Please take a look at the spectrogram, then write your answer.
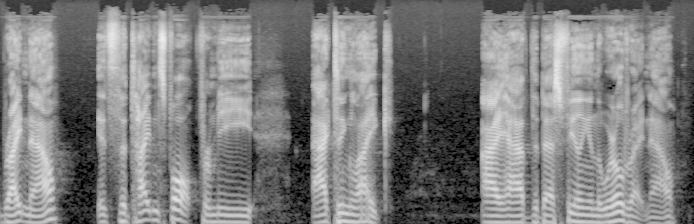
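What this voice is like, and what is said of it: Hoarse voice. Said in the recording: “my voice is a little hoarse, I was at the Vols game. My voice is a little hoarse.”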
